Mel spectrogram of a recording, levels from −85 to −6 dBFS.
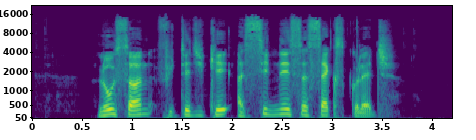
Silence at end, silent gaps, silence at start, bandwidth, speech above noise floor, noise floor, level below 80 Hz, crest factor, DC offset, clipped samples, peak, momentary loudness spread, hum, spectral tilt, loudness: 0.6 s; none; 0.65 s; 16 kHz; 48 dB; -69 dBFS; -54 dBFS; 20 dB; under 0.1%; under 0.1%; -4 dBFS; 10 LU; none; -3.5 dB/octave; -21 LUFS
